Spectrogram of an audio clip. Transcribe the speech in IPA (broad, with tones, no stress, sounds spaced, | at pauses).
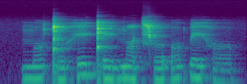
m ɔ˩˧˩ ǃ o˩ h e˥˧ ǃʼ e˧˩˧ ŋ͡m ɑ˧˩˧ t͡ɕʰ o˩˧˩ ʔ ɔ˧˥ k͡p e˧˥ h ɔ˩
